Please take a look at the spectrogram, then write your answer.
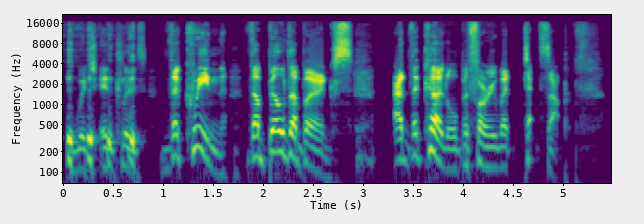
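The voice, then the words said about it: Put-on accent imitating a character. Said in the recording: “I apologize for the accent, but it's not like he can do a convincing one either.”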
